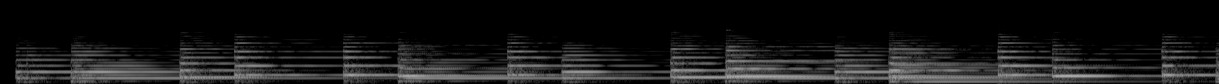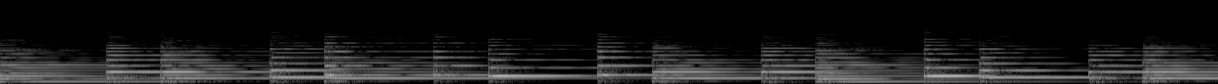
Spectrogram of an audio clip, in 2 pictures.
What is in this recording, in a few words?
easy piano; taladh chriosda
